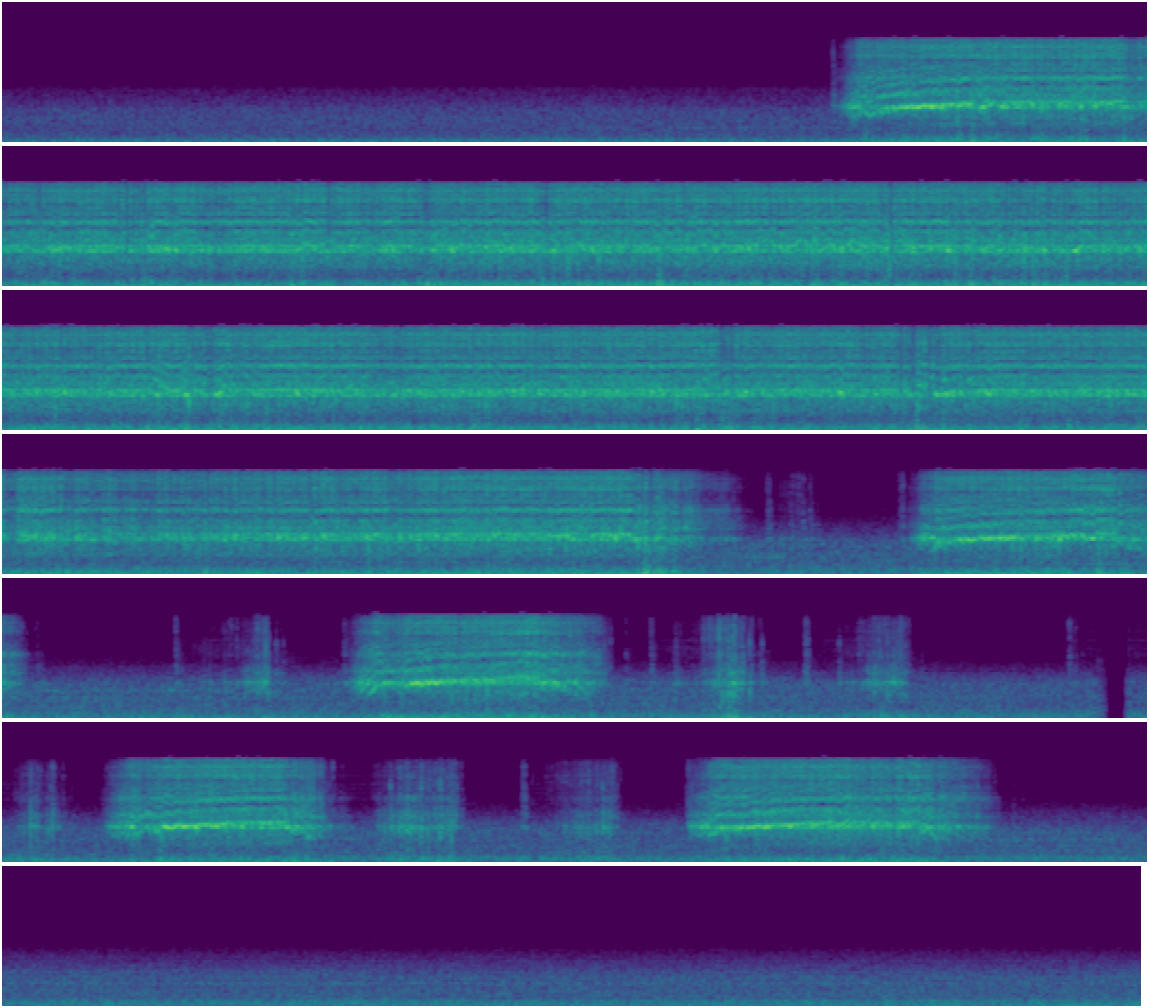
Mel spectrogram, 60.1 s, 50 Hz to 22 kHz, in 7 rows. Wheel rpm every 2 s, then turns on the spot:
0, 0, 0, 80, 160, 160, 160, 160, 160, 160, 160, 160, 160, 170, 160, 70, 70, 40, 40, 70, 10, 10, 90, 10, 110, 10, 0, 0, 0, 0.
40-42 44-46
